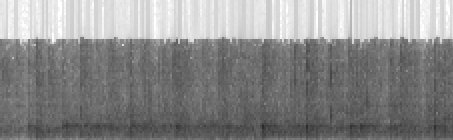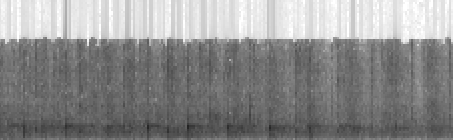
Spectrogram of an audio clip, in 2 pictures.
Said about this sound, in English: We just love watching these kids grow, and they definitely help us as teaching staff to grow, too. I just want to give them a huge round of applause again.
